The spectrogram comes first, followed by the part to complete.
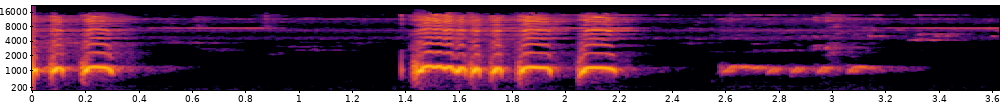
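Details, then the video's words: Zebra dove used to call in wild birds for trapping, overcast after rain: a few staccato coos, then a louder rolling burst, followed by a softer, quicker trilling coo at the end. "perkutut/merbuk.. burung hutan bagi derak sama pikat"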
